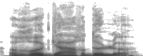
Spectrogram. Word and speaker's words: regarde-le: Remember that if you've got, in some situations, the pronoun le, and if it comes after your verb, like in that case, then you will have to pronounce it. Okay, so regarde-le, regarde-le.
